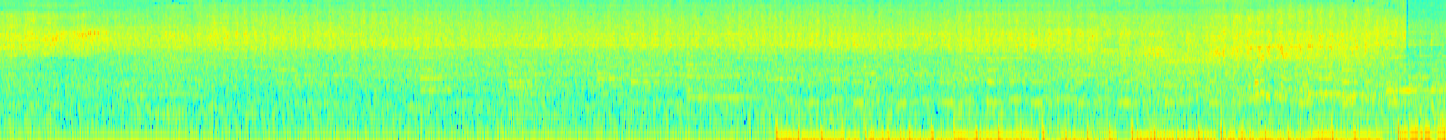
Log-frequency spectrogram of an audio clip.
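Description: Tractor-driven paddy thresher running while threshing, a steady loud machine noise with the tractor's diesel engine beneath it. About halfway through it gets louder, with irregular low rumbling.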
